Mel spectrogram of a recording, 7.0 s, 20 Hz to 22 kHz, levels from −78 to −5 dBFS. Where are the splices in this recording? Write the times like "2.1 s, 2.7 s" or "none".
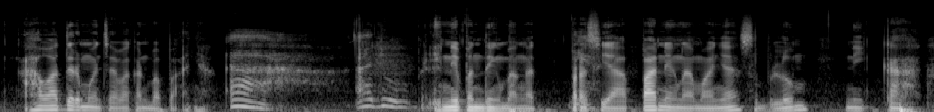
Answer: none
